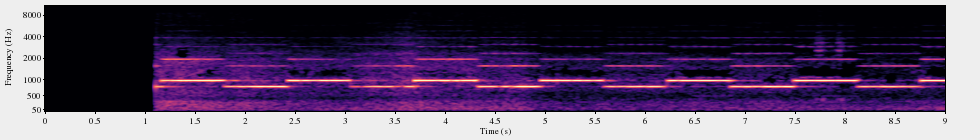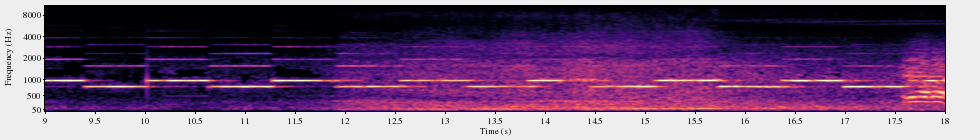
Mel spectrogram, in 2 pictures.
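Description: Japanese ambulance siren sounding its two-tone hi-lo "pee-po" call, a higher and a lower tone alternating evenly about every two-thirds of a second, starting about a second in. From about two-thirds of the way through, a low rumble of motor traffic runs under it.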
